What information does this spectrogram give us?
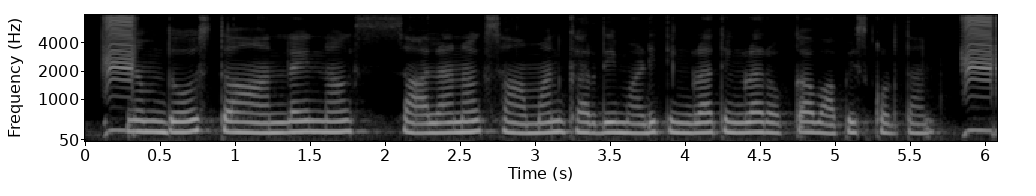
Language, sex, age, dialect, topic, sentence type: Kannada, female, 18-24, Northeastern, banking, statement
